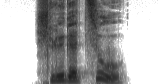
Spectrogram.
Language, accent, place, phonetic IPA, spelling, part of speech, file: German, Germany, Berlin, [ˌʃlyːɡə ˈt͡suː], schlüge zu, verb, De-schlüge zu.ogg
- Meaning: first/third-person singular subjunctive II of zuschlagen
